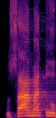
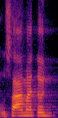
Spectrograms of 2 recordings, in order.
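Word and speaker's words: أسامة: hamzatu thhatu bukan thhatun usamatu bukan usamatun muawiyatu bukan muawiyatun dan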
